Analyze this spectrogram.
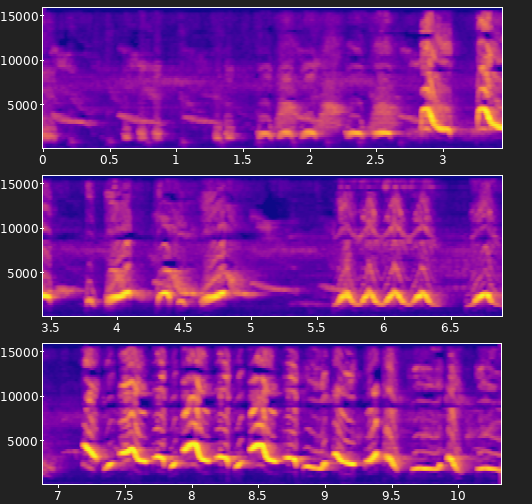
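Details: Hwamei male song prompted by female calls: soft ticking notes first, then loud slurred whistles and quick chattering phrases building in strength.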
